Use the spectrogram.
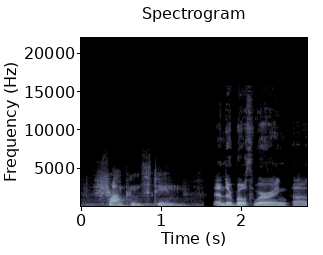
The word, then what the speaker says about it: Frankenstein: monster and dr frankenstein my name it's pronounced frankenstein and they're both wearing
